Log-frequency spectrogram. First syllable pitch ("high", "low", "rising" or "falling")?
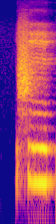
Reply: high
